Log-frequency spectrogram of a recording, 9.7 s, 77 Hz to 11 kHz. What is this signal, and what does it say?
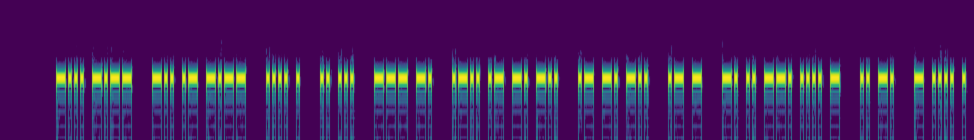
Morse code, heard as a keyed tone, about 37 wpm, 700 Hz. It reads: BY DAY HE IS ON LAND AND AT NIGHT IN THE
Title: Sentences from Top 1000 Words - Review Part 1 - 40wpm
